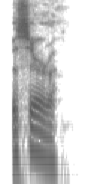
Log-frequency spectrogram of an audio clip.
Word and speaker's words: Becerra: There's a story on Fox News right now, and here's what the headline reads HHS Secretary Beccaria. Is that how you pronounce fella's name? Becerra. Becerra. Yes. My apologies.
